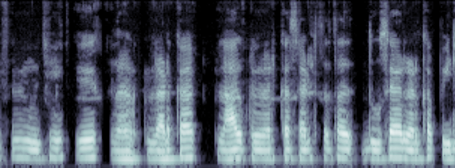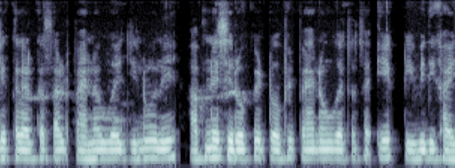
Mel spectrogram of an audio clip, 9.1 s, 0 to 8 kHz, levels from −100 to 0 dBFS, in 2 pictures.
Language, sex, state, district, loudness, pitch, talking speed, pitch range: Hindi, male, Bihar, Darbhanga, -18 LUFS, 115 Hz, 200 wpm, 110-120 Hz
